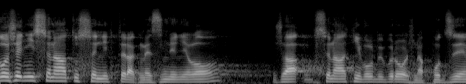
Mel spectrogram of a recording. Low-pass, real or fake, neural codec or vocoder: 14.4 kHz; fake; autoencoder, 48 kHz, 32 numbers a frame, DAC-VAE, trained on Japanese speech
